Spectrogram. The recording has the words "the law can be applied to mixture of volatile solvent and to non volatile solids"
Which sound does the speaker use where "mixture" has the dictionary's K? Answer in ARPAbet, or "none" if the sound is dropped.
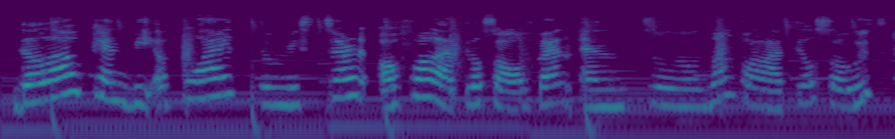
none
